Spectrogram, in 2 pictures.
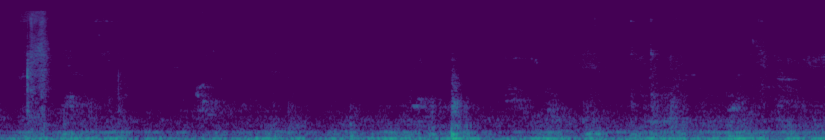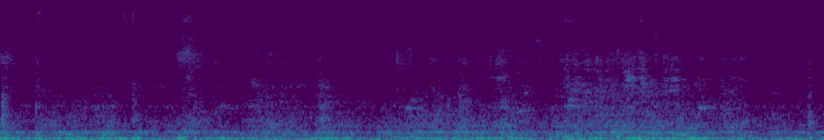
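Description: A cloth towel rustles as a hand handles it.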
